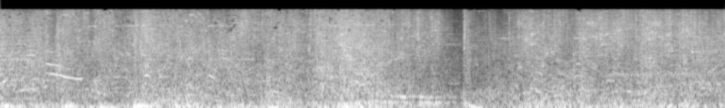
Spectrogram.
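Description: Magic spell effects burst and crackle in a busy video game battle.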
